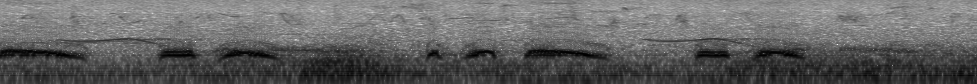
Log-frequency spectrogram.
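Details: Spotted dove luring session with a wild bird responding: low soft coos, a long arched note, then clipped paired notes and another drawn-out coo, with a faint rising whistle and light background rustle.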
